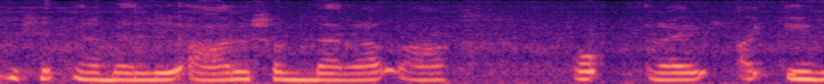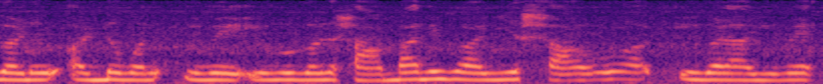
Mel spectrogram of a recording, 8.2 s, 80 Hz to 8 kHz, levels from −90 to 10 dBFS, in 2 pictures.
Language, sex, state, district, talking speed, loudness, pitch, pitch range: Kannada, female, Karnataka, Koppal, 95 wpm, -15 LUFS, 240 Hz, 235-255 Hz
